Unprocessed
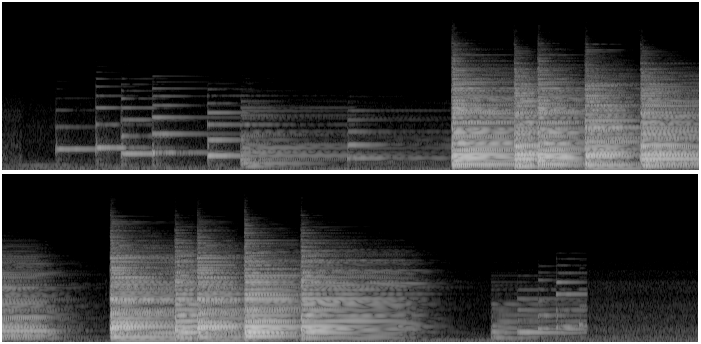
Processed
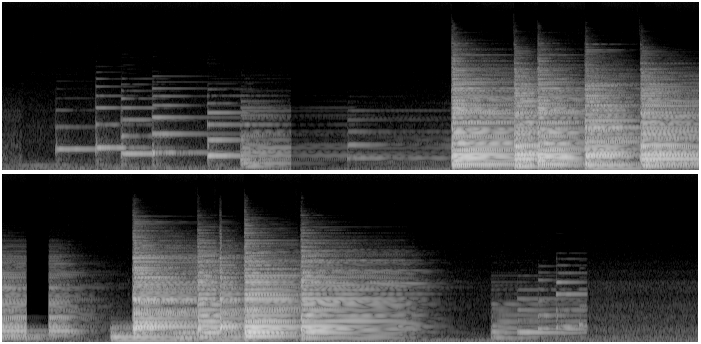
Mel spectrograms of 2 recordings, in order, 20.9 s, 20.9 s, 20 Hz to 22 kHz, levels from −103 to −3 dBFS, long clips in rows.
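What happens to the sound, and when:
0:04.33–0:06.77: fade in, from −18 dB
0:10.81–0:13.74: multiband delay without the direct sound lows, highs 340 ms, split 180 Hz
whole clip: high-shelf EQ 5,300 Hz +4.5 dB; level +6.5 dB

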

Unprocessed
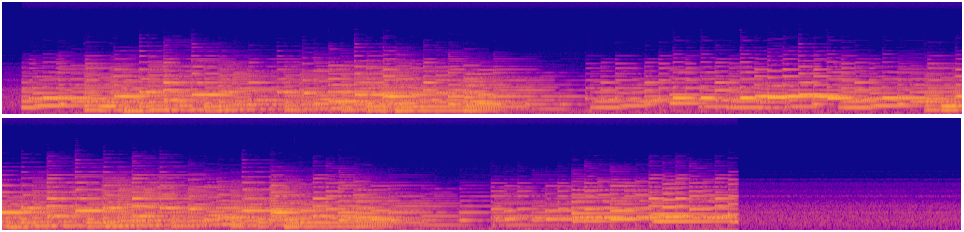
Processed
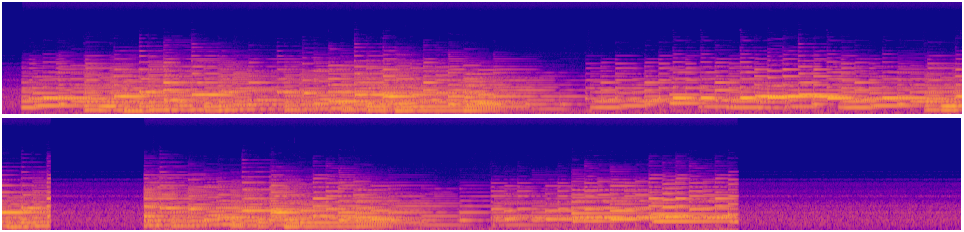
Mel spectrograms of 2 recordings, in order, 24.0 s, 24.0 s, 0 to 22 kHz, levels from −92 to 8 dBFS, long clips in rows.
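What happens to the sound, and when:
0:12.60–0:13.77: fill with room tone

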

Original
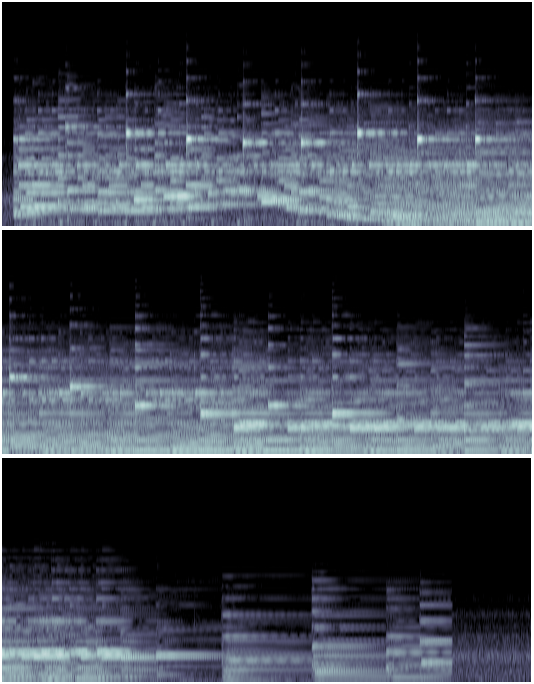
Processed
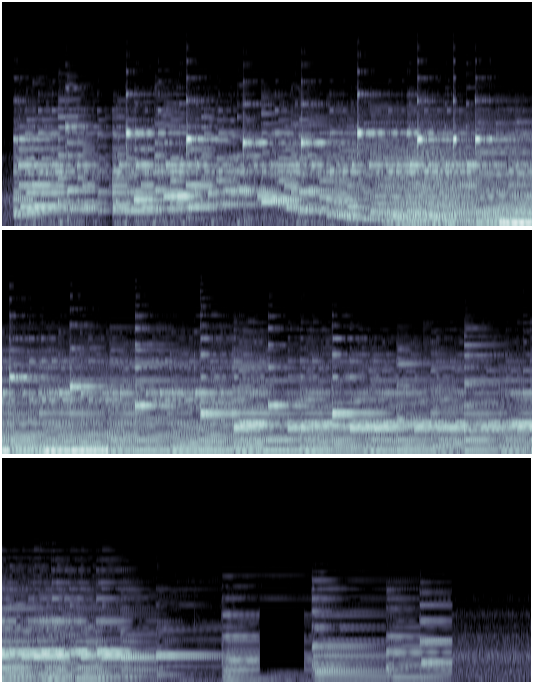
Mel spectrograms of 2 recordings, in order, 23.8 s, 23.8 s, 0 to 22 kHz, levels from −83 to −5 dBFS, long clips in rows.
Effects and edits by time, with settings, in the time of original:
0:01.13–0:01.65: fade out, to −20.5 dB
0:05.52–0:06.26: delay throw 540 ms, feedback 15%, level −0.5 dB
0:07.45–0:09.53: parametric band 89 Hz +13.5 dB 0.59 octaves
0:12.69–0:14.24: low-pass filter 4,600 Hz → 2,700 Hz 24 dB per octave
0:19.75–0:20.43: linear-phase brick-wall band-stop 200–1,600 Hz

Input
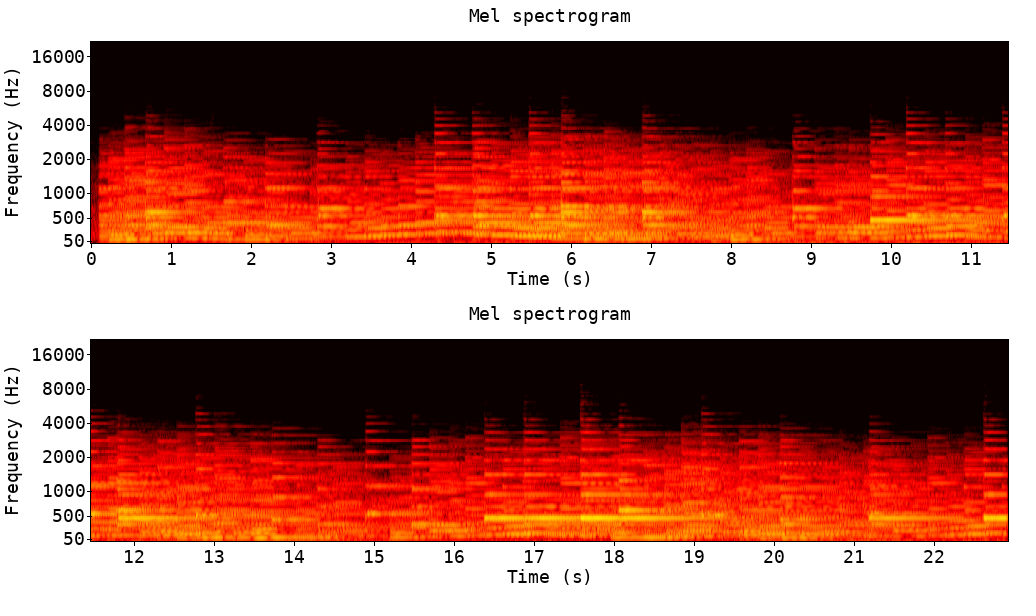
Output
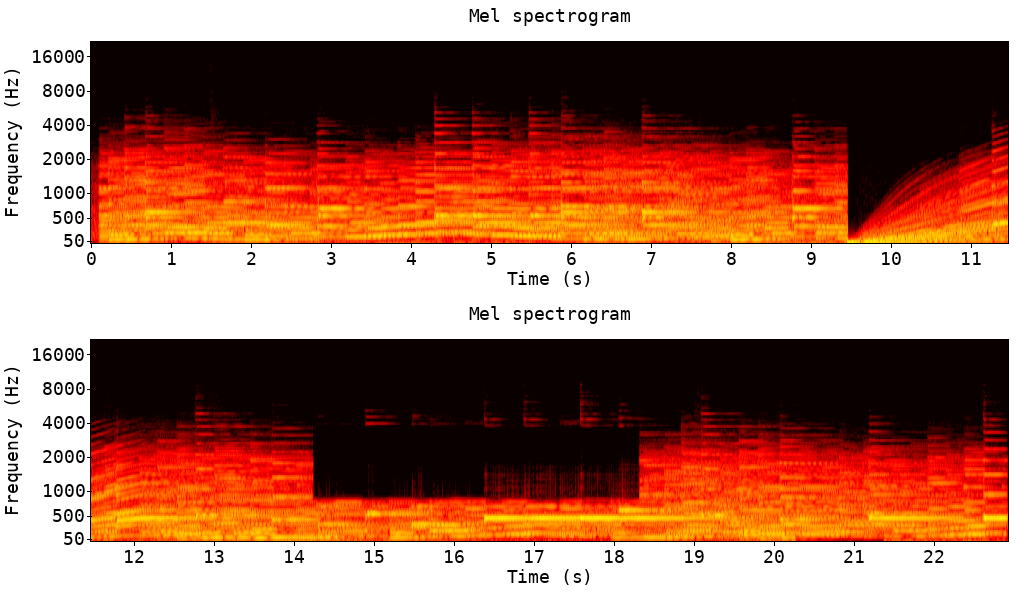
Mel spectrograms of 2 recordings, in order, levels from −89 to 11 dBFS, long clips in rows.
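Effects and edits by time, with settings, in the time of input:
0:09.46: tape start 2.64 s
0:14.24–0:18.33: linear-phase brick-wall band-stop 790–3,800 Hz
0:20.27–0:21.38: high-pass filter 140 Hz 24 dB per octave
whole clip: parametric band 2,900 Hz −8 dB 0.48 octaves; downward compressor, threshold −27 dBFS; level +9 dB

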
